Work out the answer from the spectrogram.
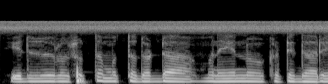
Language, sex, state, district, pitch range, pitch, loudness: Kannada, male, Karnataka, Koppal, 135-140 Hz, 140 Hz, -16 LUFS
